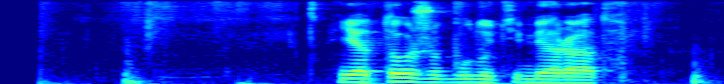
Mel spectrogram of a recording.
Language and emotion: Russian, neutral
